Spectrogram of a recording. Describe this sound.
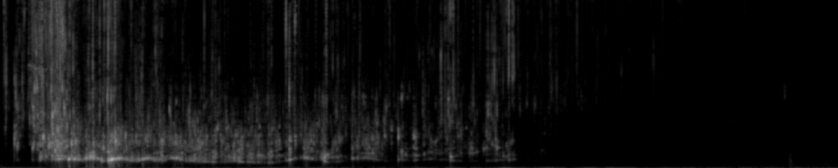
Water running, or being poured into a mug
aqua, bottle, filling, fluid, Liquid, pour, pouring, splash, stream, trickle, water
